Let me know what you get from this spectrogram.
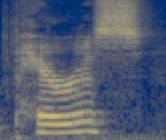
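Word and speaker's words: Perris: smart this is on Paris the record label Paris PE RR is I spell it because it sounds like Paris when you say it but it's Paris records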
